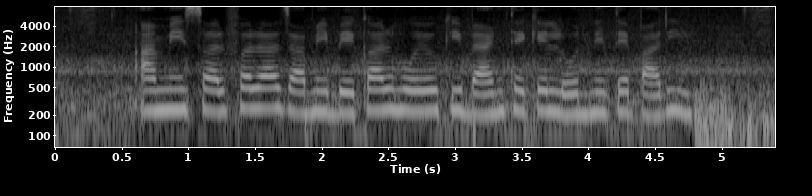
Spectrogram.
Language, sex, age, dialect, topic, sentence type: Bengali, female, 18-24, Standard Colloquial, banking, question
